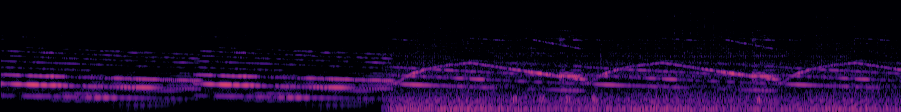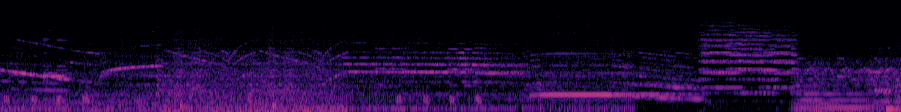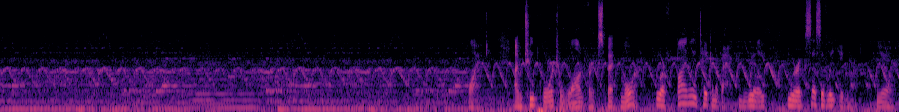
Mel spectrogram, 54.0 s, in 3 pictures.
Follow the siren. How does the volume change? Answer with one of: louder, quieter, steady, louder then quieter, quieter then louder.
quieter.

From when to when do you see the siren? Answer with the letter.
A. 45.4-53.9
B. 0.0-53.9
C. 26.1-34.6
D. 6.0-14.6
B.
